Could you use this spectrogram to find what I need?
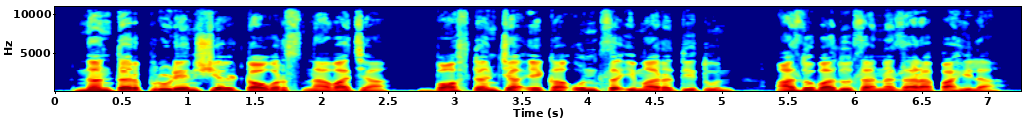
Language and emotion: Marathi, neutral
